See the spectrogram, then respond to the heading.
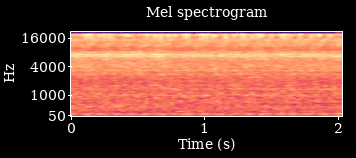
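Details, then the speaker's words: Jeep XJ just after exhaust manifold replacement: steady, smooth low idle with no exhaust ticking or puffing, much quieter than before; some smoke from water on the exhaust wrap; normal running. "it runs way quieter than before"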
